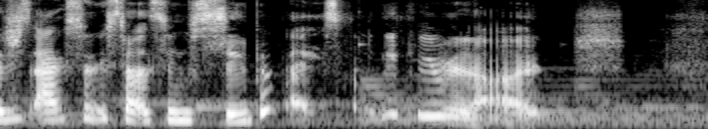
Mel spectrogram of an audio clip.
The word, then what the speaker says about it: Nicki Minaj: I cannot for the life of me actually remember this song because I just accidentally started singing Super Nicki Minaj. Nicki Mirage.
